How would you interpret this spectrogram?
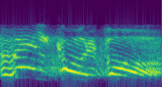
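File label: Italian player killed enemy mood high, speech; War Thunder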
